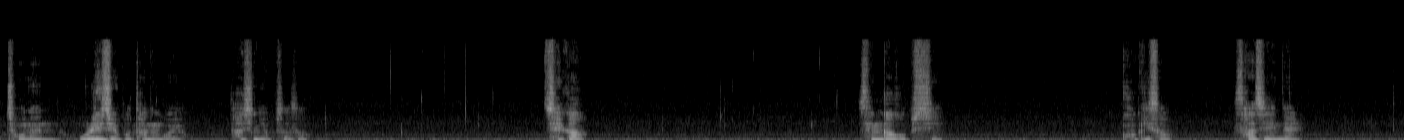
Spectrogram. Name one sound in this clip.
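A young man speaks casually in short bursts close to a microphone.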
